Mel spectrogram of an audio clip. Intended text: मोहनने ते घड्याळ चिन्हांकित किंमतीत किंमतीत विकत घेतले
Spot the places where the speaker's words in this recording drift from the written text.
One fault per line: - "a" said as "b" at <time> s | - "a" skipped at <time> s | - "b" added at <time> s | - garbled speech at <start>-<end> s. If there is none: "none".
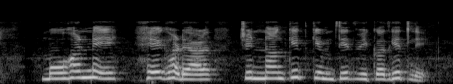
- "ते" said as "हे" at 1.4 s
- "किंमतीत" skipped at 3.5 s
